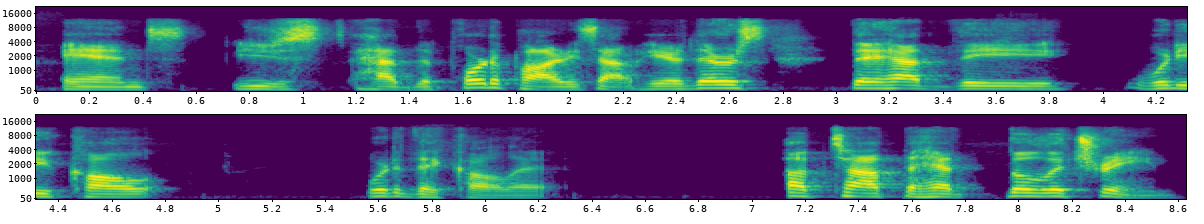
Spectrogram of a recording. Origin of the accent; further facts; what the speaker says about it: Michigan, United States; I grew up in Michigan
